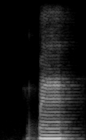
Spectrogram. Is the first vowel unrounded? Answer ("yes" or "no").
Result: yes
